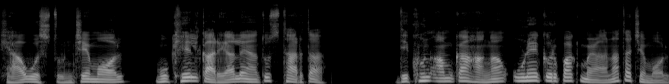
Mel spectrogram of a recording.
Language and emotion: Goan Konkani, sad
